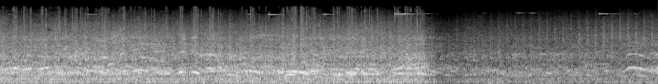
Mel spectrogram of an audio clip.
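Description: A crowd of men shout and chant loudly outdoors.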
